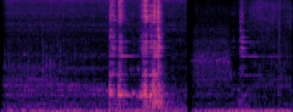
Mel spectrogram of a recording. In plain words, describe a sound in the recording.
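A metal lid clatters onto a pot.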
